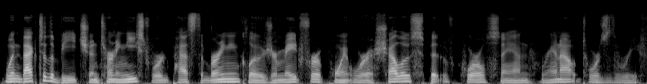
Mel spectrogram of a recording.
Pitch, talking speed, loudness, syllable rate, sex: 105 Hz, 270 wpm, -23 LUFS, 6.2 syllables/s, male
